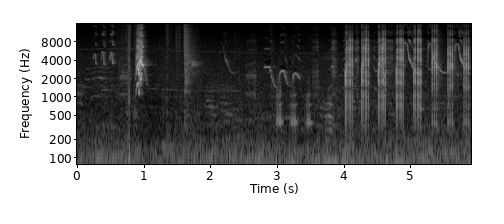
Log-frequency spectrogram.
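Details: Pied myna with a mix of sounds: a single sharp squawk, a few slurred whistles, then a rapid rattling series of harsh clicking notes in the final two seconds.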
